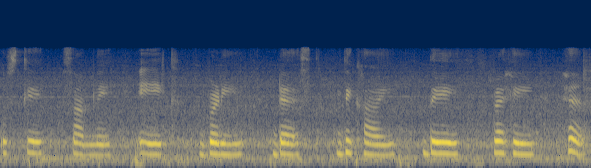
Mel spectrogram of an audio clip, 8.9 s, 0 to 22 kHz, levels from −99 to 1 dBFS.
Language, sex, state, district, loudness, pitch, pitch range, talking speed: Hindi, female, Haryana, Charkhi Dadri, -17 LUFS, 240 Hz, 225-255 Hz, 60 wpm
